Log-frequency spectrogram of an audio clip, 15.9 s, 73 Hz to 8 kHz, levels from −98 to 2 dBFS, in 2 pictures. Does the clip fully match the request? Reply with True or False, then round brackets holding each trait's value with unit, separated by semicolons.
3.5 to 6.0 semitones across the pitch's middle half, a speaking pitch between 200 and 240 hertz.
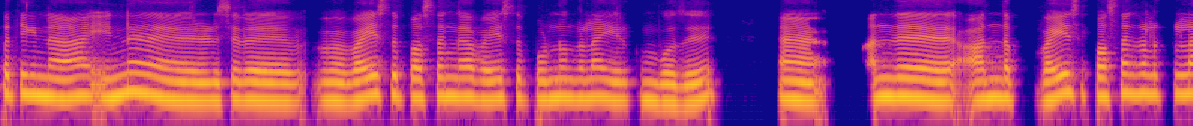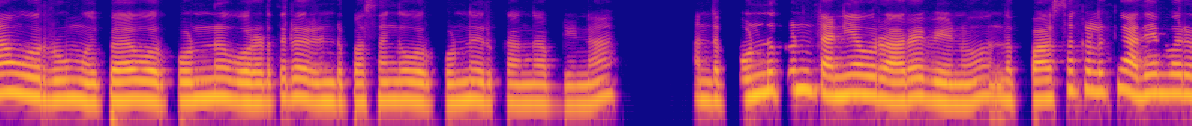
True (3.8 semitones; 210 Hz)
